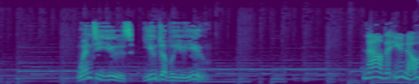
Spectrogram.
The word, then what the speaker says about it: UwU: in boot or loose and the second U is pronounced the same way the W is pronounced just like the English letter W when to use U Wu now that you know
